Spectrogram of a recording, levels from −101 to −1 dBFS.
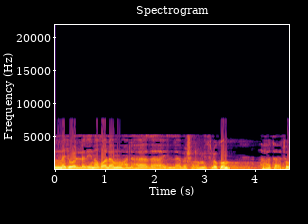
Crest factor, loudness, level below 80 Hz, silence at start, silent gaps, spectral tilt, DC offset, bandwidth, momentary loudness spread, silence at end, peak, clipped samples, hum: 12 dB; -14 LUFS; -44 dBFS; 0 s; none; -10.5 dB/octave; under 0.1%; 5.4 kHz; 9 LU; 0 s; 0 dBFS; 0.7%; none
